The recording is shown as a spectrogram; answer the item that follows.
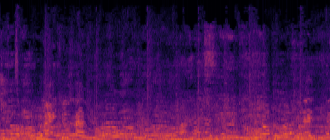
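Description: Music playing with several people chattering over it, the voices overlapping.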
